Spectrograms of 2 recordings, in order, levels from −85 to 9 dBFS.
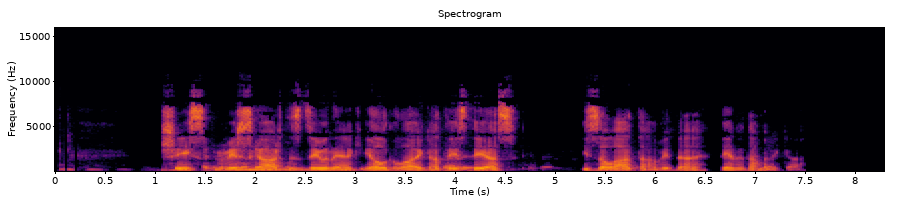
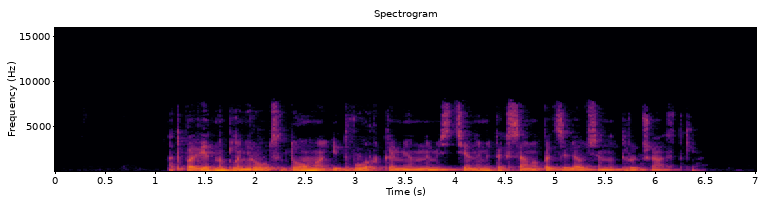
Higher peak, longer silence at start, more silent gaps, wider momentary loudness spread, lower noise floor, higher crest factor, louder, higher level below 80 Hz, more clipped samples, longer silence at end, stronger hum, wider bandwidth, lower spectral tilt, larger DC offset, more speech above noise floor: first, -2 dBFS vs -8 dBFS; second, 0.05 s vs 1.1 s; neither; about the same, 10 LU vs 10 LU; second, -60 dBFS vs -77 dBFS; about the same, 18 dB vs 16 dB; first, -18 LUFS vs -24 LUFS; second, -64 dBFS vs -56 dBFS; neither; first, 0.9 s vs 0.6 s; neither; first, 9.6 kHz vs 8 kHz; second, -3.5 dB/octave vs -7.5 dB/octave; neither; second, 43 dB vs 53 dB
